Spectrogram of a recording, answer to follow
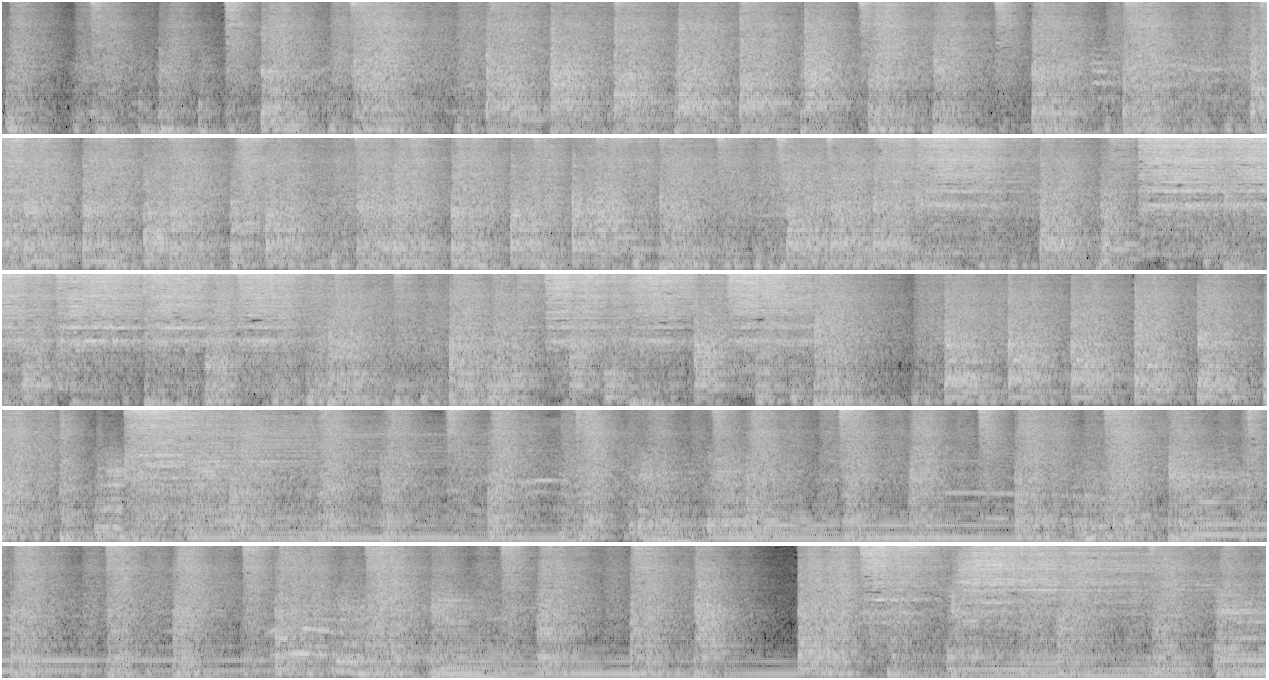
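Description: Drum kit played hard and fast at the front of a live blues-rock band: dense snare, bass-drum and cymbal strokes, with a pitched bass line underneath that drops out briefly past the middle.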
